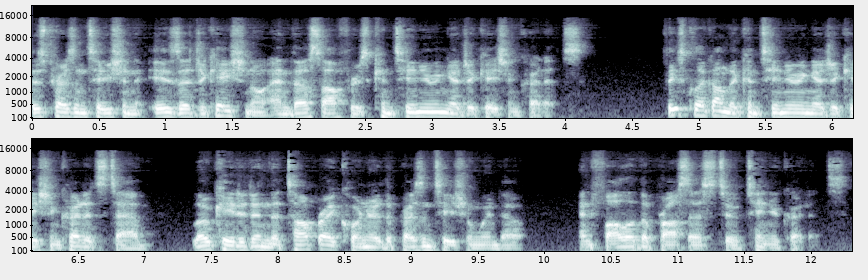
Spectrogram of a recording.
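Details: Adult male speaker; Normal speech.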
